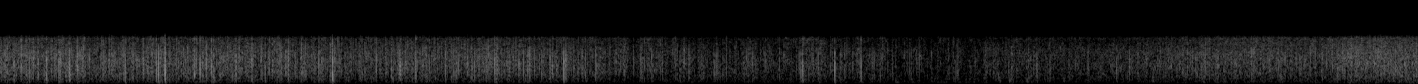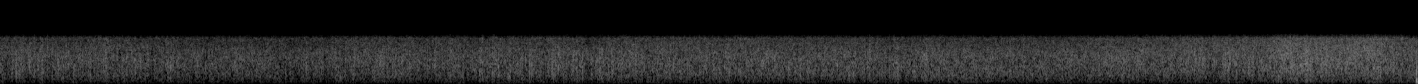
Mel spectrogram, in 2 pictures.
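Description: Hard rain falling on a Cabela's Alaknak tent, heard from inside: a steady patter with scattered louder drops, easing a little about ten seconds in, then building again.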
